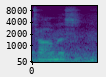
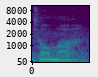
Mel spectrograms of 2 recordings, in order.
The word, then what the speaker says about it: Thomas: He said I could just call him Thomas because I'm an American. So, I'm gonna keep calling him Thomas, but it's actually Toma if if you want to.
